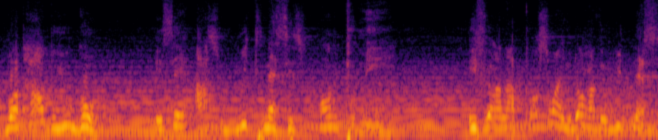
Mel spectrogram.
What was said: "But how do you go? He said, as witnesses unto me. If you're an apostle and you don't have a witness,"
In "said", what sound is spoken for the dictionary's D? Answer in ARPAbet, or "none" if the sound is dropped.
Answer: none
